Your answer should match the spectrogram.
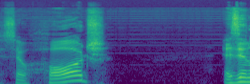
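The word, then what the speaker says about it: Jorge: It's pronounced like a h. So, horge as in like when you're saying Jose and that.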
